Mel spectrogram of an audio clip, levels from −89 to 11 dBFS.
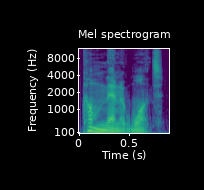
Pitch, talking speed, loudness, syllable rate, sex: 95 Hz, 265 wpm, -19 LUFS, 4.8 syllables/s, male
